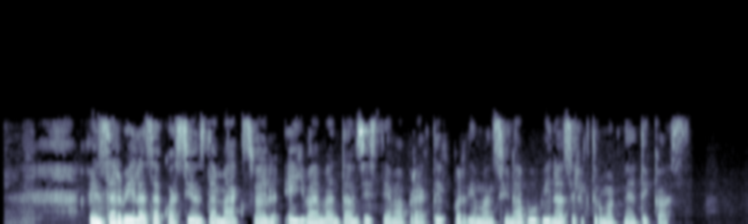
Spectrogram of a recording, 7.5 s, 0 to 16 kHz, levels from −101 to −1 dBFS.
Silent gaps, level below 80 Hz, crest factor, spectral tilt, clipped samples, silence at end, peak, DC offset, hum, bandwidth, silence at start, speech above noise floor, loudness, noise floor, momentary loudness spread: none; -60 dBFS; 16 dB; -5 dB/octave; under 0.1%; 0.65 s; -2 dBFS; under 0.1%; none; 7.8 kHz; 0.5 s; 52 dB; -18 LUFS; -69 dBFS; 16 LU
